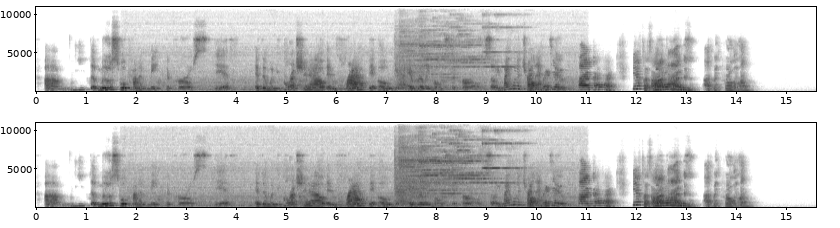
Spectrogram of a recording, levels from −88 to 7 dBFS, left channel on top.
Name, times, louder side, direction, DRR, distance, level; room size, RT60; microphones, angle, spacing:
voice 1, 0.2-0.7 1.1-3.9 4.4-10.1 10.4-10.6 12.3-13.0, equal, 15° left, 0 dB, 0.6 m, -22 dB
voice 2, 0.7-1.1 4.9-5.8 6.9-7.0 9.8-10.5 10.8-14.2, left 1 dB, 15° right, -2 dB, 1.0 m, -23 dB
sound 1, 1.7-11.0, right 1 dB, 90° right, 0.7 m, -36 dB
Shatter, 7.2-9.9, right 7 dB, 40° right, 0.3 m, -28 dB
2.6 x 2.1 x 2.7 m, 0.38 s
head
